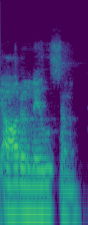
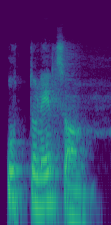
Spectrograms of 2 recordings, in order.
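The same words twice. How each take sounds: First: The name is pronounced the English way. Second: The name is pronounced the Swedish way. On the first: The name is said the way most people say it. "which everyone else does" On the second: The name is said as it is in its home language. "went with the with the Swedish pronunciation"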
